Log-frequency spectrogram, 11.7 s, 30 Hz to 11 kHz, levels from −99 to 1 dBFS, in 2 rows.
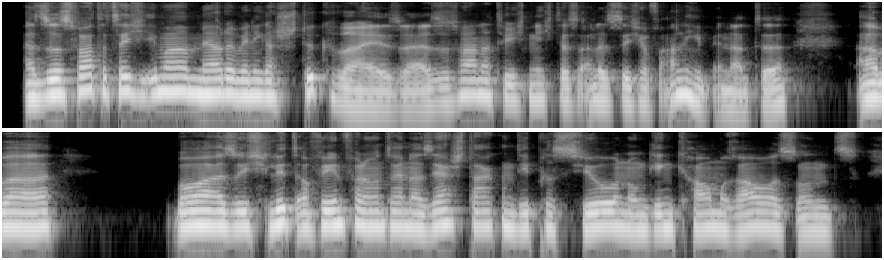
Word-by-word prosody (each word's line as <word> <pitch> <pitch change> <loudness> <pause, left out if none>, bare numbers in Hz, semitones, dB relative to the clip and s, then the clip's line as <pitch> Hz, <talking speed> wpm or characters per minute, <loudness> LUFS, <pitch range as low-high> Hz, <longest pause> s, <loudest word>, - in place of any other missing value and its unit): Also, 125 +4 +4
es 145 0 +1
war 175 +1 +2
tatsächlich 160 -3 0
immer 170 +1 +4
mehr 150 -1 +5
oder 150 -1 +3
weniger 140 -1 +2
stückweise. 95 - -3
Also, 90 +4 -4
es 100 - -9
war 145 0 0
natürlich 130 -5 -3
nicht, 115 -1 -7
dass 105 - -4
alles 105 0 -4
sich 105 -1 -4
auf 100 - -8
Anhieb 140 -9 0
änderte, 85 +4 -5 0.4
aber 130 +2 +2 0.7
boah, 135 +2 +5
also 135 -1 +3
ich 135 +1 -1
litt 150 +2 +4
auf 125 0 -2
jeden 140 +1 +5
Fall 145 -2 0
unter 135 0 0
'ner 125 -2 +1
sehr 135 +5 +1
starken 135 -2 -3
Depression 125 +1 0
und 115 0 -1
ging 120 +1 -1
kaum 120 +1 -3
raus. 120 +1 -2
Und 105 0 -6
125 Hz, 195 wpm, -19 LUFS, 110-140 Hz, 0.7 s, mehr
